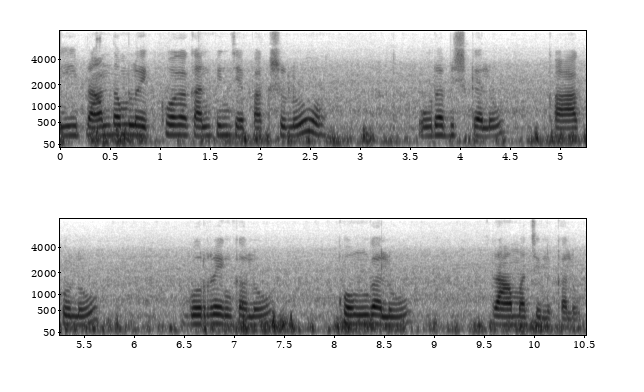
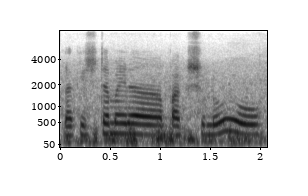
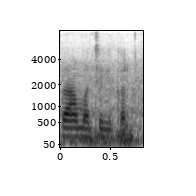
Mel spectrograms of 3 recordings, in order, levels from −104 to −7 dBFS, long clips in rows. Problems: constant background noise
